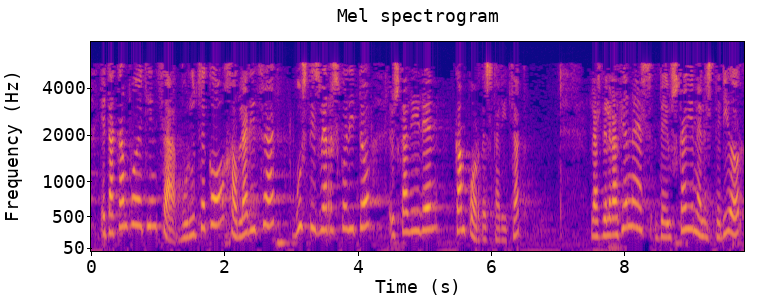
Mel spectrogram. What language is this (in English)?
Basque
